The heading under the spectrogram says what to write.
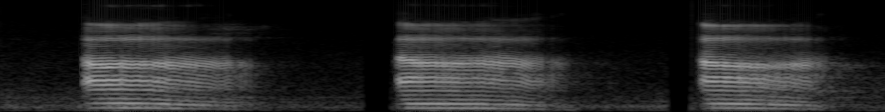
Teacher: Cada vez que ustedes vean 2 punticos en alguno de estos símbolos, quiere decir que debemos alargar la pronunciación. Esta vocal también va a sonar igual que como la hacemos en español, solo que la alargamos en sonido.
